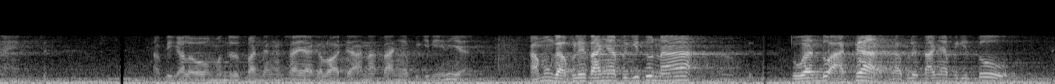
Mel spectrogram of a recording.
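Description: At 0.44 s the sound briefly gives way to a flat, steady hiss for about 20 ms. This is sound dropped by the voice detector. The sender likely judged that moment to be background and stopped transmitting, so the receiver inserted comfort noise. The same thing happens at 7.49 to 7.53 s, lasting 40 ms, and again at 10.52 s. What sets these apart from packet loss is the texture. The gap is filled with featureless noise that doesn't follow the pitch or shape of the surrounding sound, and the real audio simply resumes when the detector triggers again.

From 1.20 to 1.25 s there is a short concealed packet loss. About 40 ms of audio arrived too late for the decoder, and around 31 ms of it was filled by extending the preceding sound before blending back. The same happens from 7.63 to 7.70 s, where 40 ms went missing and about 32 ms was filled, and the sound afterwards runs slightly late. These are heard as a brief smear or wobble that carries on the previous sound's character, not as a switch to hiss. 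Throughout the clip the G.711 A-law call path leaves nothing above 4 kHz, giving the sound a narrowband quality.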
